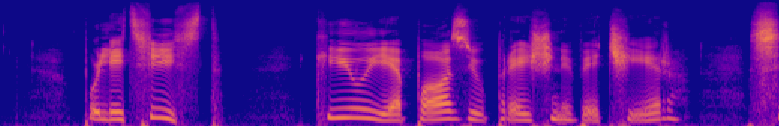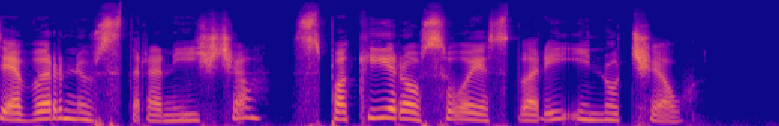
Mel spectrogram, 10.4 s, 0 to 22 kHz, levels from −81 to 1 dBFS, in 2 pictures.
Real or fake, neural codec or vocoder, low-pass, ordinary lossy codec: real; none; none; none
